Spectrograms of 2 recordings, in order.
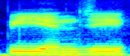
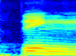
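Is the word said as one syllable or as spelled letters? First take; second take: spelled letters; one syllable. First: It is spelled out as three separate letters. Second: It is said as the single syllable ping. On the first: The speaker calls it wrong. "not PNG" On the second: The speaker calls it right. "the image is pronounced as ping"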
